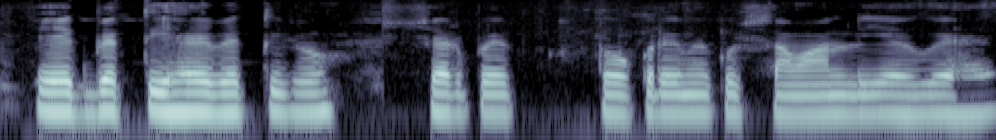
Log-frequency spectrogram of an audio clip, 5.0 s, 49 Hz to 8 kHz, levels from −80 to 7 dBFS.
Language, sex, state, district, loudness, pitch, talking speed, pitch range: Hindi, male, Bihar, Gaya, -18 LUFS, 130 Hz, 170 wpm, 130-140 Hz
